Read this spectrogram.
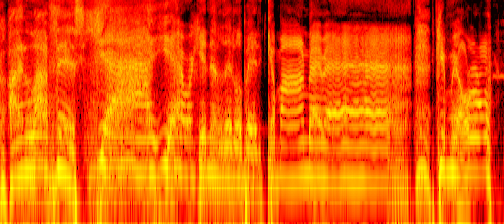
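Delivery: high put-on creature voice, revelling; gleeful unleashed gargoyle. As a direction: whoop it up like a gargoyle let loose. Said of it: "he's just like".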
